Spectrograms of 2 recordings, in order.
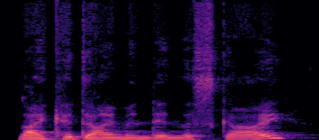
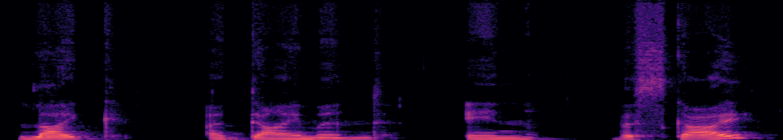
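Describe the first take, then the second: First: The line is read at a faster pace. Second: The line is read at a slow pace. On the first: "at a more natural pace"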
